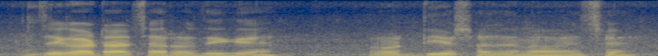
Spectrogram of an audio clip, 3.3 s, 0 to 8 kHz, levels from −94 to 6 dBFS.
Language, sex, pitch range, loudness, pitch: Bengali, male, 140-155 Hz, -21 LUFS, 145 Hz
